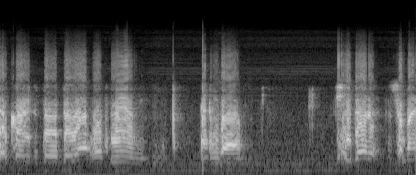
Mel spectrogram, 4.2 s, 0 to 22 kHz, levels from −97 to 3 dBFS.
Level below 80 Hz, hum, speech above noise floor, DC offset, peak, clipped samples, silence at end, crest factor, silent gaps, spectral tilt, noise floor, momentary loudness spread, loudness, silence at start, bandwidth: -70 dBFS; none; 28 dB; under 0.1%; -2 dBFS; under 0.1%; 0 s; 18 dB; none; 0 dB/octave; -47 dBFS; 13 LU; -19 LUFS; 0 s; 11.5 kHz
